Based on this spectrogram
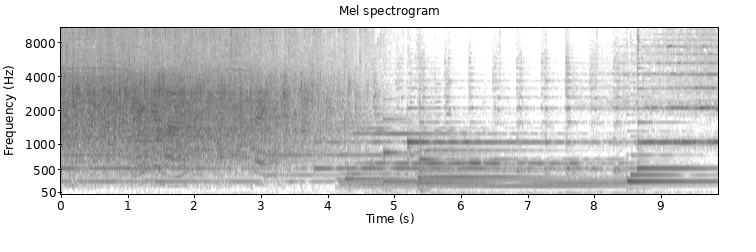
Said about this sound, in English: The crowd just roared with approval. They wouldn't stop their applause.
